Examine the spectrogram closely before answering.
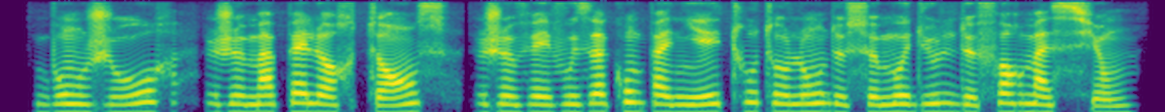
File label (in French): Synthèse vocale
